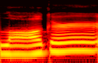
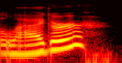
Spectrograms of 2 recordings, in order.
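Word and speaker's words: lager: I once went to a logger festival because Okay, captions is saying logger like wood log. I don't know how to say it. Lagger. L A L L A G- E R like the uh beer.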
